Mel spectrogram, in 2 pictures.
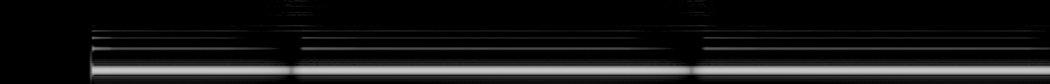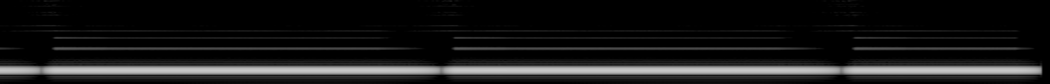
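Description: A steady, clear sine tone with a mid pitch, swelling and dipping in loudness at a slow, regular pace of about one pulse every two seconds, like two close tones beating. No voices.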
